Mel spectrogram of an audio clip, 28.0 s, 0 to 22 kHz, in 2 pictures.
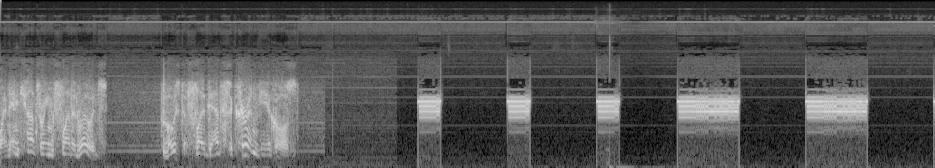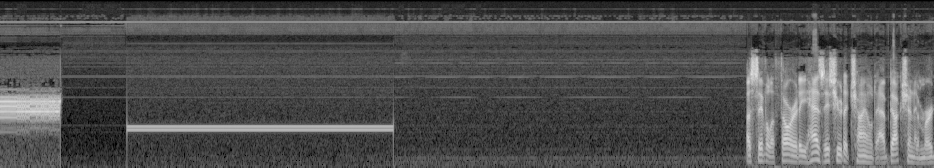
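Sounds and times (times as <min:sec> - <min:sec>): two-tone attention signal: 0:15.9 - 0:20.0.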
